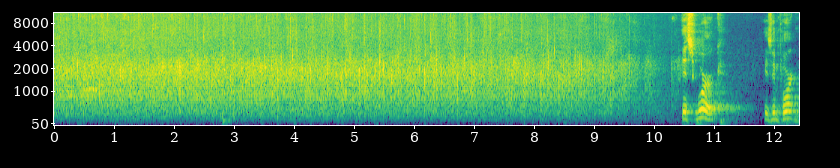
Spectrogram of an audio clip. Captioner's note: applause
